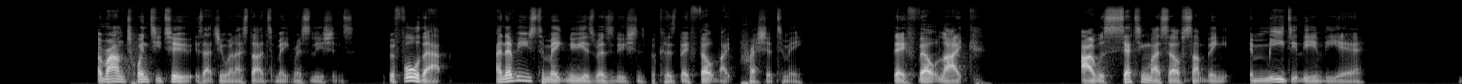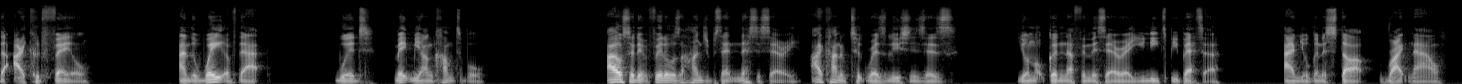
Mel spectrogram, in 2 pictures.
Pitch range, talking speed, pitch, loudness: 75-95 Hz, 175 wpm, 80 Hz, -21 LUFS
